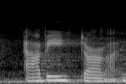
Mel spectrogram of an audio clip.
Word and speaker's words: Abhidharma: And then the last set of teachings he gave was called the Abhidharma. That's spelled A-B-H-I-D-H-A-R-M-I. Abhidharma. And that first H may not be in there, so my spelling may be off.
